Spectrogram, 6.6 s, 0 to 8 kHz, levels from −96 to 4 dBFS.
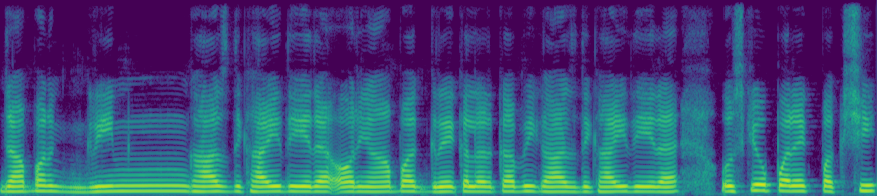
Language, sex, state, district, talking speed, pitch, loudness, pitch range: Hindi, female, Uttar Pradesh, Jyotiba Phule Nagar, 230 wpm, 205 Hz, -12 LUFS, 200-215 Hz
